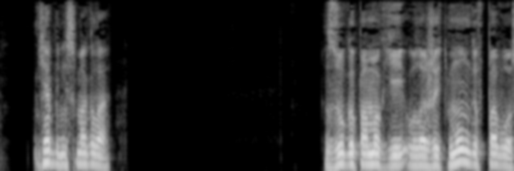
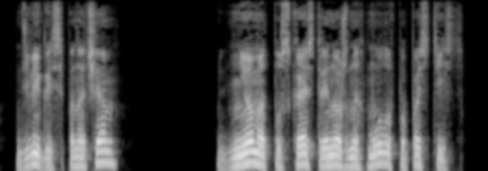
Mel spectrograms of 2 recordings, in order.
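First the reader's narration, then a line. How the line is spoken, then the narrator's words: Plain. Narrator (Russian): сказал Зуга Луизе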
